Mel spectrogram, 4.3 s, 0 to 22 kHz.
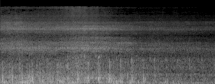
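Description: Koleje Dolnośląskie SA134 diesel multiple unit passing close by, its wheels clattering over the rail joints in a rapid run of clicks over a steady rumble. It fades as the train moves away.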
